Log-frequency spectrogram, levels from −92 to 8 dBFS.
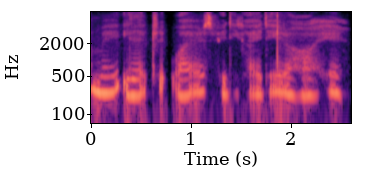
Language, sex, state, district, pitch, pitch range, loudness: Hindi, female, Arunachal Pradesh, Papum Pare, 255 Hz, 235-265 Hz, -24 LUFS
